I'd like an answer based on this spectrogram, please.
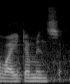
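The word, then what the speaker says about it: vitamins: Junk food is deficient फिर blank in वाइटामिन and minerals, है ना, इसको विटामिन्स बोलते हैं लेकिन सही प्रोनाउंसिएशन तो वाइटामिन्स होता है ना।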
